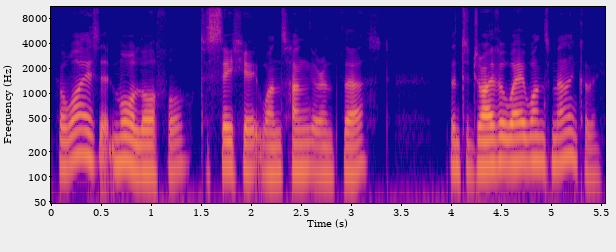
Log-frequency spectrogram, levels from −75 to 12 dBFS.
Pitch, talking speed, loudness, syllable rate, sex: 130 Hz, 195 wpm, -19 LUFS, 6.0 syllables/s, male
